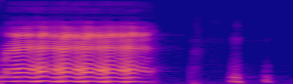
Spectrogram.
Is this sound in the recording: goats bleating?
yes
